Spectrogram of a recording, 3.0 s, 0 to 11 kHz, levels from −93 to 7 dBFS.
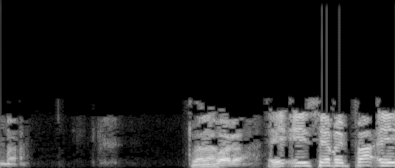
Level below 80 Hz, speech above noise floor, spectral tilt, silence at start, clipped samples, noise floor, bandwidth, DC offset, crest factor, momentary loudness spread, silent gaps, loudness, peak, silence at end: -58 dBFS; 56 dB; -7 dB/octave; 0 s; under 0.1%; -68 dBFS; 4.8 kHz; under 0.1%; 14 dB; 12 LU; none; -13 LUFS; 0 dBFS; 0 s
